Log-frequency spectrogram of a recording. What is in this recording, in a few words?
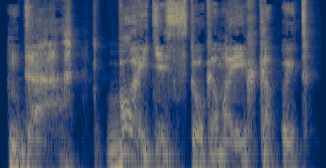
level up, ru; dota2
